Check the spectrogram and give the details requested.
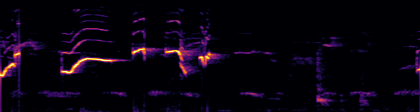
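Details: Oriental magpie-robin song for a morning session to coax a quiet bird: rising whistles, clear level notes and sharp falling slurs in quick bursts, followed by softer low chattering notes.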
